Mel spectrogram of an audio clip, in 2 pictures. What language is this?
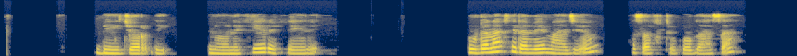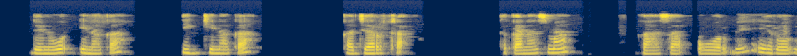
Fula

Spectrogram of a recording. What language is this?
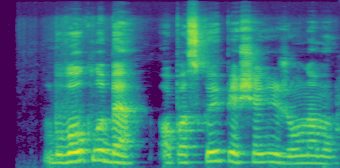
Lithuanian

